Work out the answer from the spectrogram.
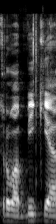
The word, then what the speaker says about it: روبابيكيا: ملابس قديمه ربع بيكيا بس هي بالايطالي هي مش بيكيا هي فيكيا ربع فيكيا بس هي بتنطق ربع بيكيا عشان ده نطق الجنوب يعني في بعض المناطق في الجنوب ايطاليا بتنطق حرف الفي بالبي يعني فهي الكلمه ايطاليه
